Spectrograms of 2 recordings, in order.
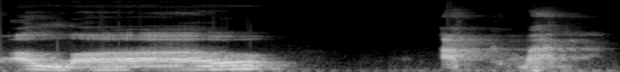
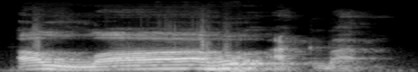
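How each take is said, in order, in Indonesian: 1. Ada jeda panjang yang memisahkan kedua kata. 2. Kedua kata disambung tanpa jeda. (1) "ada senggang waktu gitu" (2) "Itu harus nyambung"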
